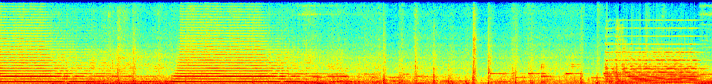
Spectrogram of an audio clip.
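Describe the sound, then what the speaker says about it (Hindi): A cartoon train pulling away from a station sounds a long steady horn blast, then rolls off with rhythmic clickety-clack of wheels and rattling cars, loud and close, the horn returning briefly near the end. "जैसे ही सोन इतना कहता है तभी ये ट्रेन यहाँ से जाने लगती है।"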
